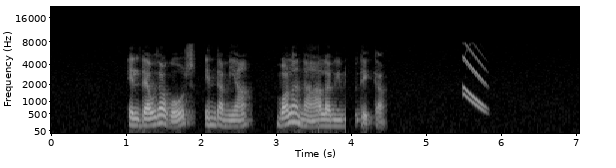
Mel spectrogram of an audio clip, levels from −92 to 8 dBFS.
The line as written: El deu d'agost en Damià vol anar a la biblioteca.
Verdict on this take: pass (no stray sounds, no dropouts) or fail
fail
